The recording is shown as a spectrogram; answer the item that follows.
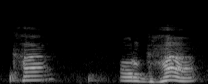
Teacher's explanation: खा और घा महाप्राण होंगे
